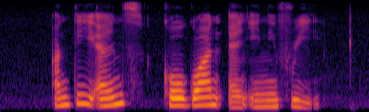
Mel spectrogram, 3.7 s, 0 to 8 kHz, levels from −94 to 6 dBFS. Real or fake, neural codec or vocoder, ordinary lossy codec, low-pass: real; none; none; 7.2 kHz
